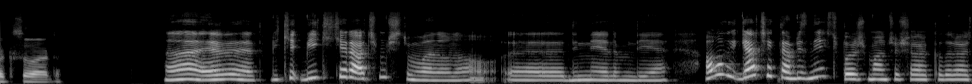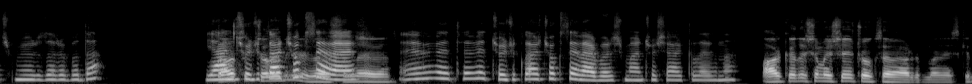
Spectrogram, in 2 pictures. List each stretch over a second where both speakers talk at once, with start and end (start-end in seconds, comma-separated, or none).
11.9-13.7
